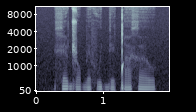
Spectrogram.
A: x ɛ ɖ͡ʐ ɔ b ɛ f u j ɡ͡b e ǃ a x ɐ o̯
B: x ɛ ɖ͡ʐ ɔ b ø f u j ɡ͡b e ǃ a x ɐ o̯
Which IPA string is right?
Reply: A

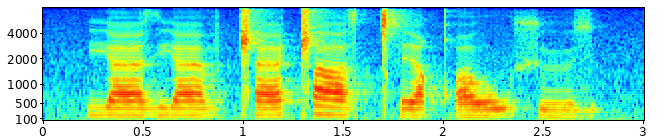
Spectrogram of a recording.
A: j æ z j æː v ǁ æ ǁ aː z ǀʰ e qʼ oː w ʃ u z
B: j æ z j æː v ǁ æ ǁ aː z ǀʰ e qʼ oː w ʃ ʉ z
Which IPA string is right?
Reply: B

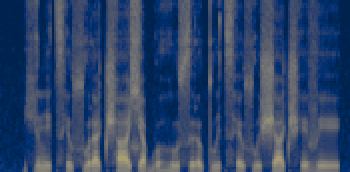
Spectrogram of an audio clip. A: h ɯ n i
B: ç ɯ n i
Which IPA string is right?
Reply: B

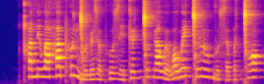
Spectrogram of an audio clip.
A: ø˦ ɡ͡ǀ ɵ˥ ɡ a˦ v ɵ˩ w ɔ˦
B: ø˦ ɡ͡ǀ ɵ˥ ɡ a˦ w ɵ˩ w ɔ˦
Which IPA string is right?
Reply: B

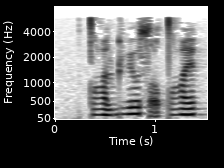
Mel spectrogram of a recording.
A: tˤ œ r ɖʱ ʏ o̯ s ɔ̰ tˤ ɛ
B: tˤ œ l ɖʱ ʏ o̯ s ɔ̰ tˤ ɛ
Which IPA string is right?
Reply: B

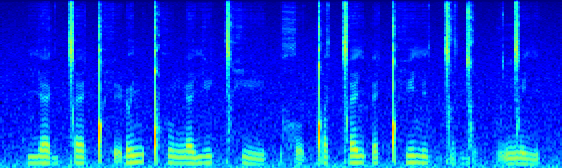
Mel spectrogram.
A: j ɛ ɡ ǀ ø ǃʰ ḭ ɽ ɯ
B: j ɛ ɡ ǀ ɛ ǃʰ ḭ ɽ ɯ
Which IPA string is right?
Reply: B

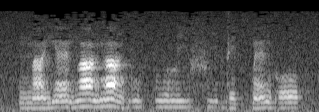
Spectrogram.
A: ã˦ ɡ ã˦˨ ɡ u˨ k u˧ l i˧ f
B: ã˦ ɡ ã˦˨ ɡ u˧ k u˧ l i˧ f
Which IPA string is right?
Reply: B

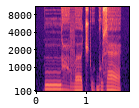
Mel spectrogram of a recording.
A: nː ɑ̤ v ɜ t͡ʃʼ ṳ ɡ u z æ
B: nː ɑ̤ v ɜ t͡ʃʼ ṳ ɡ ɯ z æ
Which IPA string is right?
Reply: A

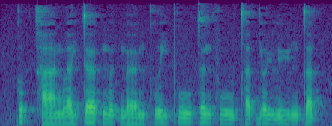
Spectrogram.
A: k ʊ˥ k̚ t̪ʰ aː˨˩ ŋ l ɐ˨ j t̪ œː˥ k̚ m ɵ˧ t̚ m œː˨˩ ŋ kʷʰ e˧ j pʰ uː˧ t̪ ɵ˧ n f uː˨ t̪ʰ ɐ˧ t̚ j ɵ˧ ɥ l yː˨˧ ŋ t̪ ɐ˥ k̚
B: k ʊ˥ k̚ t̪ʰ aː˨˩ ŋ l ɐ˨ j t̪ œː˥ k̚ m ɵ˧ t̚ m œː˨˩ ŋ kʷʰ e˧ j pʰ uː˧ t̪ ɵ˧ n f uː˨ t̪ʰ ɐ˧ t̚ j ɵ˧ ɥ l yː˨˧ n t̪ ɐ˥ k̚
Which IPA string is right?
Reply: A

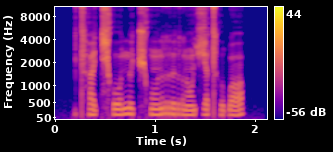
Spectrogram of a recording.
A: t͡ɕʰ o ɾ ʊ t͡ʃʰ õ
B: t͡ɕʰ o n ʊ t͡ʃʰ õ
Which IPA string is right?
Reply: B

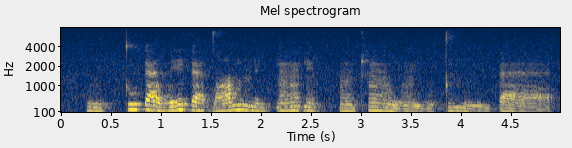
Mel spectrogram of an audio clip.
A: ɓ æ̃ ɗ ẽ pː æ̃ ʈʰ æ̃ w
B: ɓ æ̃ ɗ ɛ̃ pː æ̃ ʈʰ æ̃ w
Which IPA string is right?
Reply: A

